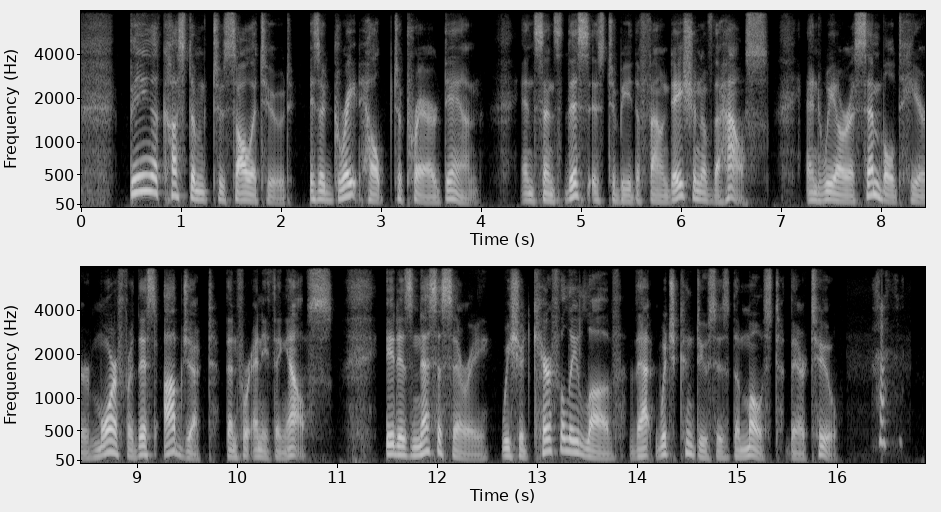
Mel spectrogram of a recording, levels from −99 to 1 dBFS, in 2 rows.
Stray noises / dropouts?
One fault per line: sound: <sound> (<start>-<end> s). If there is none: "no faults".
sound: laugh (16.4-16.7 s)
